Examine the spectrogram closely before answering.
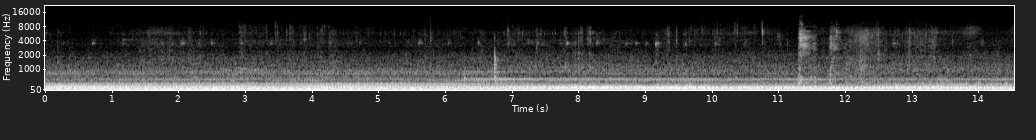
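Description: Fishing boat's engine running steadily, a low, even drone. A brief sharp click sounds about 11 seconds in.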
